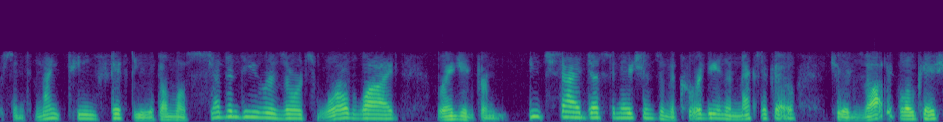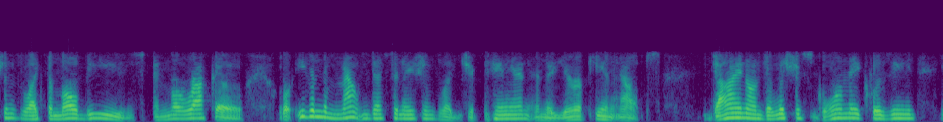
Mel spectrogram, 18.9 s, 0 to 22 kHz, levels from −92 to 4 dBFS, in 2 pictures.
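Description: Speech runs through tandem speech coding from start to finish, with nothing above about 3.6 kHz. The roughness, muffling and warbly smearing are heavier than any single narrowband codec leaves. That points to roughly three speech coders in a row, consistent with GSM full rate followed by two low-rate AMR-NB stages, each re-encoding the previous one's errors. A single low-bitrate codec would sound degraded but not this compounded and smeared.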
